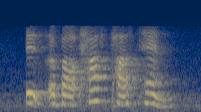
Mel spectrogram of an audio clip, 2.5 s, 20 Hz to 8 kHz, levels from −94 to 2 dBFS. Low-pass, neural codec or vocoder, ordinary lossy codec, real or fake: 7.2 kHz; none; AAC, 16 kbps; real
